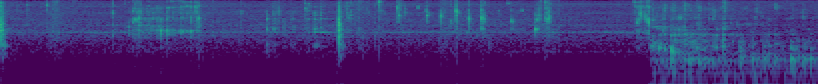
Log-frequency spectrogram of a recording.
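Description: Faint clinks of a ladle in a pot of hot sugar syrup. About three seconds in, the syrup starts trickling through a plastic canning funnel into a glass mason jar.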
